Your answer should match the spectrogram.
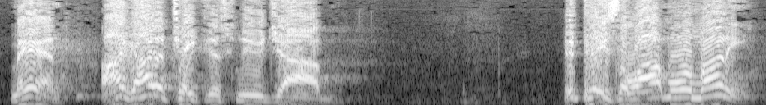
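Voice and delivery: a hint of a gullible convert; mock naive believer. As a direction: lightly play a gullible believer chasing money. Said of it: "Some people are like".

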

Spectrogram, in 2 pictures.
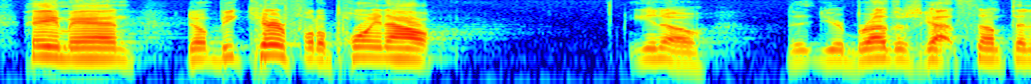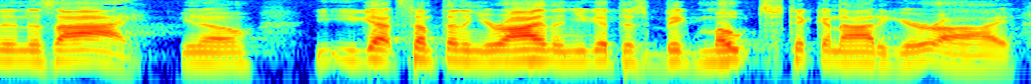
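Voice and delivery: preacher quoting Jesus to the congregation, emphatic; preaching a scripture quote. Acted. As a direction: hammer the verse home to the crowd. Preaching Luke six quote.

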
